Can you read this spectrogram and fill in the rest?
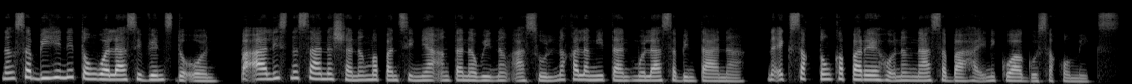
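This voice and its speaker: A woman reading a scripted audio story as its narrator, in a measured, read-out manner. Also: medium pitch, darkish tone, no room sound, clean studio sound.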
